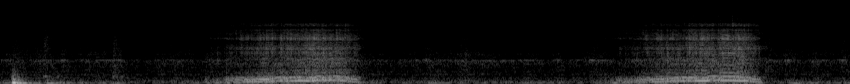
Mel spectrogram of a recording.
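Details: Heavy snoring: two long, rough, rumbling breaths about four seconds apart with quiet between them, roughly 14 breaths a minute.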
